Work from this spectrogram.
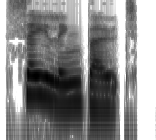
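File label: "Sailing boat", English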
